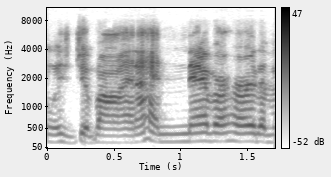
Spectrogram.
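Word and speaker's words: J'Von: And so his name is spelled J apostrophe VON, but Right. people still call him Javon though.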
